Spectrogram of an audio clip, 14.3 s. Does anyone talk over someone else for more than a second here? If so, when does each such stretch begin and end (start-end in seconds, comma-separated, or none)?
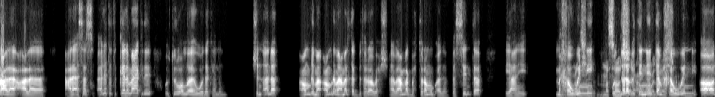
11.2-13.7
